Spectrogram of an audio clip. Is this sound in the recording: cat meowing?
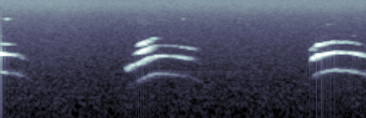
yes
